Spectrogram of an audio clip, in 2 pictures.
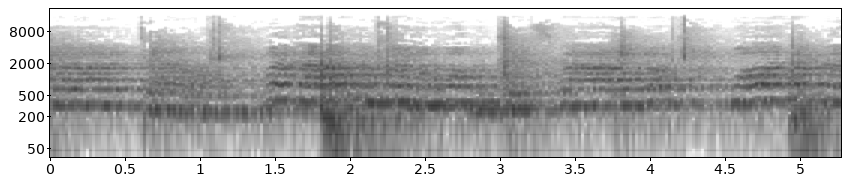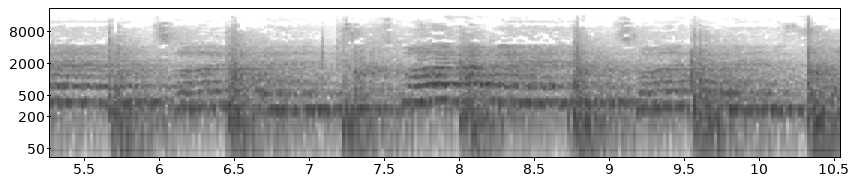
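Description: Women's a cappella vocal ensemble singing in harmony, with a steady beat of body-percussion hits, a little more than one a second.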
